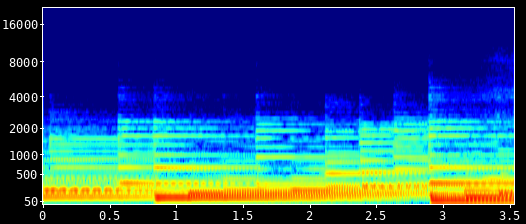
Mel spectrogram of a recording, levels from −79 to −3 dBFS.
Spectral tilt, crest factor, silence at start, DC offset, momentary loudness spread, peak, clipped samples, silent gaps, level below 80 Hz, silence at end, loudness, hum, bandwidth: -10.5 dB/octave; 12 dB; 0 s; under 0.1%; 6 LU; -8 dBFS; under 0.1%; none; -28 dBFS; 0 s; -23 LUFS; none; 4.8 kHz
